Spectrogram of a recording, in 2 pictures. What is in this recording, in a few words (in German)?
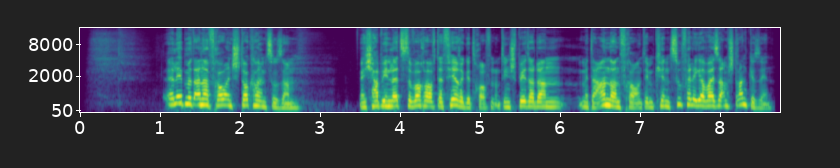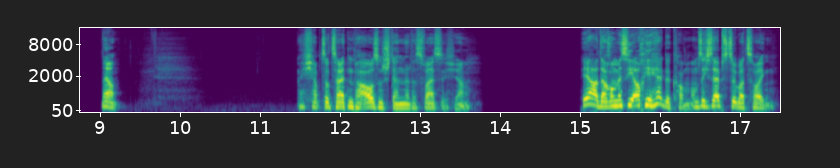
synchron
